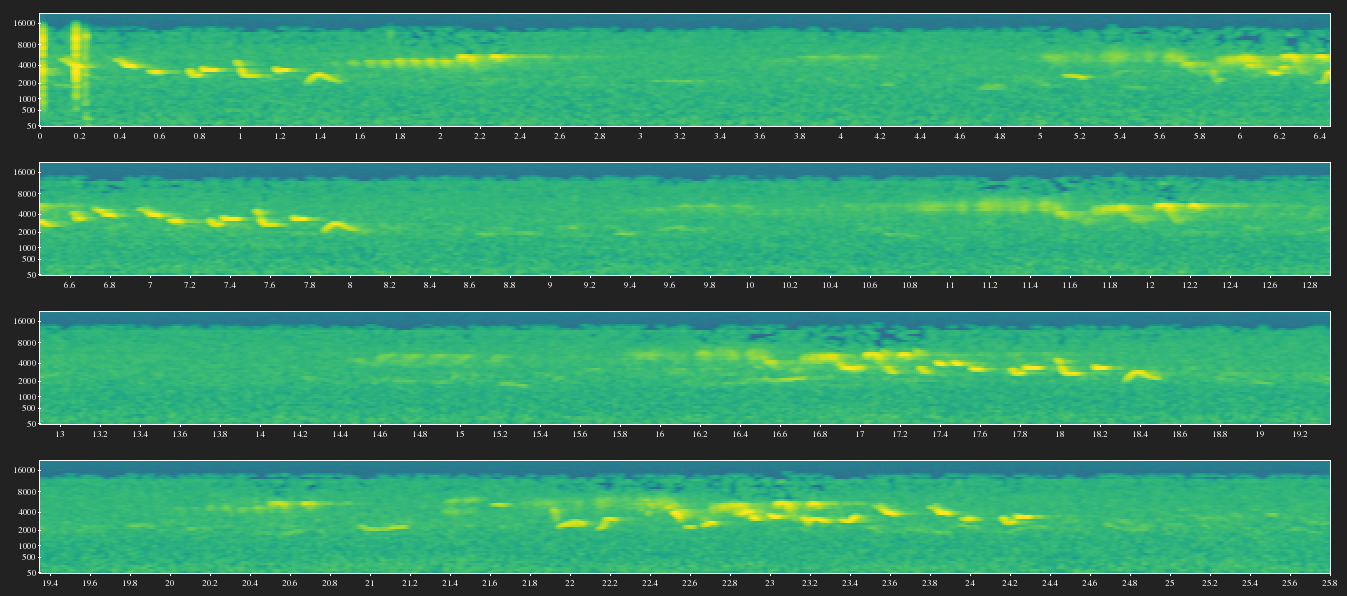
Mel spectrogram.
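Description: A songbird singing short phrases of quick, high chirping notes, one phrase every five or six seconds, five in all, over a steady faint hiss. A sharp click at the very start.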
